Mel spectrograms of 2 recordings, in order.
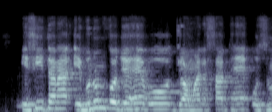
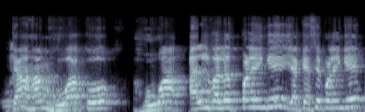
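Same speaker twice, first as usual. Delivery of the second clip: quizzing question; 5 semitones higher, 5 dB louder than usual. Real, not acted. Teacher quizzing class on reading.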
